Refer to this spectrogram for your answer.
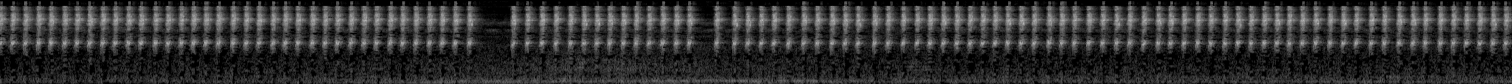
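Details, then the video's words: Sword grasshopper calling with the full chirping 'cicir' sound, used as a tutor for training competition songbirds: a dry, high, buzzy pulse repeated steadily, several per second, with two brief breaks near the middle. "suara belalang pedang cicir full"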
